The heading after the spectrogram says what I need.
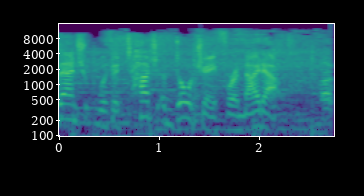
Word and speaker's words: Dolce: Dolce, you said it right.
